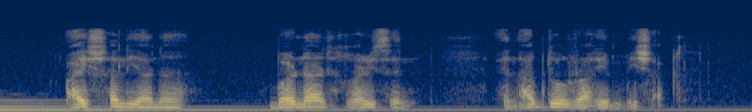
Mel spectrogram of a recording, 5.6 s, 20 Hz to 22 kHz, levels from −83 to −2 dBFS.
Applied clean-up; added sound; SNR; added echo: none; Bass guitar; 13 dB; none.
